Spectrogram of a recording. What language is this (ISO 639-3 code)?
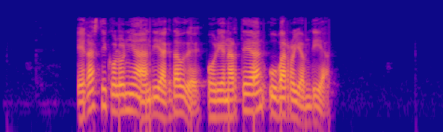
eus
